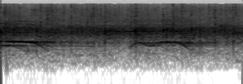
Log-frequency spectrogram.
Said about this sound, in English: And yeah, come on, clap it up.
